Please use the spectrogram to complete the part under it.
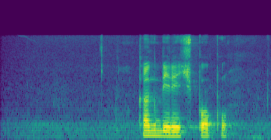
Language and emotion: Russian, neutral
